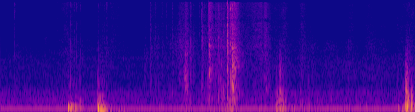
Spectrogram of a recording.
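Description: Tarot cards being handled and shuffled: two knocks about a second in, then rustling card noise, another knock near the end, over a steady low hum.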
